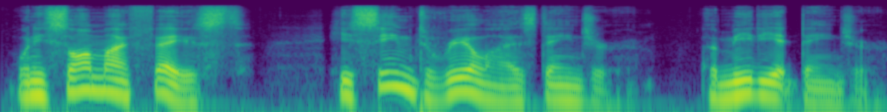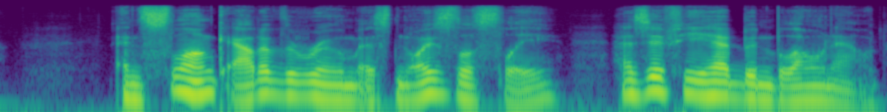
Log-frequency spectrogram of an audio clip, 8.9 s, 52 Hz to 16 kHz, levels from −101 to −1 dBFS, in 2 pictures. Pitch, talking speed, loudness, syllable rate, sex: 105 Hz, 170 wpm, -20 LUFS, 5.3 syllables/s, male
